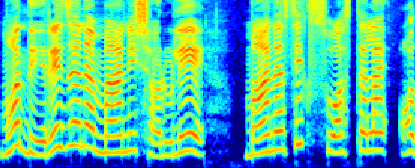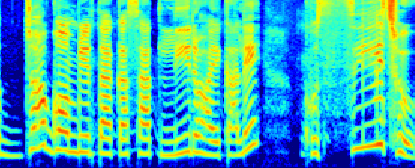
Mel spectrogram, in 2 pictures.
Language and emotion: Nepali, happy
